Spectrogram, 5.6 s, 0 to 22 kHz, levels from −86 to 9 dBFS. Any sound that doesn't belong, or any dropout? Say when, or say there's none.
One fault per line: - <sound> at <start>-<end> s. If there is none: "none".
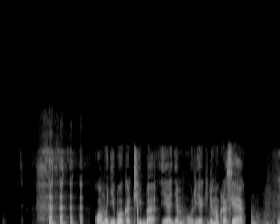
- laugh at 0.7-1.7 s
- dropout at 4.9-5.0 s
